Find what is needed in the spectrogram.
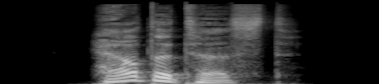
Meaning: inflection of härten: 1. second-person singular preterite 2. second-person singular subjunctive II
- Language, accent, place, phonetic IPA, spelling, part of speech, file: German, Germany, Berlin, [ˈhɛʁtətəst], härtetest, verb, De-härtetest.ogg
